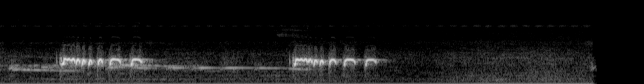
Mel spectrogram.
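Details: Bekur song of a local zebra dove singing well, used to draw answers from other doves: two loud bursts of rapid staccato coos, each followed by a long, level, soft trailing coo, then quiet.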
